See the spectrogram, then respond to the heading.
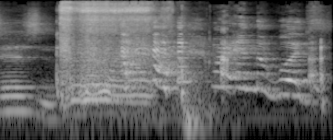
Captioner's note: Alex and Sophie snicker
